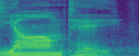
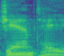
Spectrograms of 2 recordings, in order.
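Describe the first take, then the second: First: The name begins with a Y sound. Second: The name begins with a J sound. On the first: The speaker calls it right. "I bet you it's Yamte" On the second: The speaker calls it wrong. "You don't say jam. It's definitely not Jamte"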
